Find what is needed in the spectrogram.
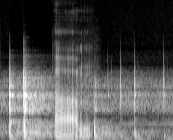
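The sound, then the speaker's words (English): Hollow knocks on part of a wooden desk or stool, EQ-filtered on both sides and processed with Valhalla vintage reverb, a valve compressor and an Audio Thing megaphone plug-in, sounding thin and distorted, about six uneven hits with a buzzy, sustained rattle in the middle. “Part of a desk or something, or like a stool. That's it. And then I EQ'd it, filtered it on both sides.”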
